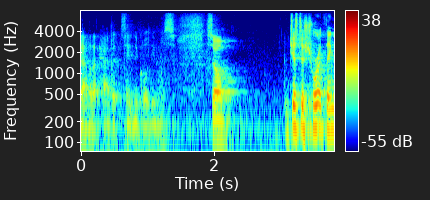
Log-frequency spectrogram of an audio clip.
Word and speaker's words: Nicodemus: Saint Nicodemus is the Greek pronunciation. It's what I'm used to. Nicodemus is how we would normally say it in the West.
